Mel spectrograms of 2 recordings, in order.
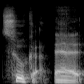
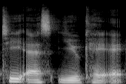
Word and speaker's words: tsuka: believe it is pronounced tsuka, T-S-U-K-A. And I heard some people pronounce it ska, but since the spelling is very similar to the tsuba, I imagine that it's pronounced slightly the same way.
